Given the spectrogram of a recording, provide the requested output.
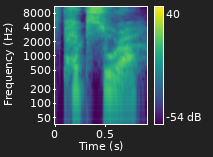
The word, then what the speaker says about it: Pepsurah: So, how do you pronounce uh your stage name? It's Pepsura.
